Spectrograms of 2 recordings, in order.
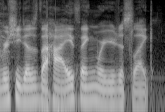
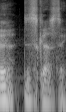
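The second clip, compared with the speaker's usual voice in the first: put-on falling-inflection delivery, quieter; 3 dB quieter than usual. Talking about Gordon Ramsay's inflection, the speaker does a Gordon Ramsay impression. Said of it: "I just love Gordon Ramsay's inflection on everything. He's just like".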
